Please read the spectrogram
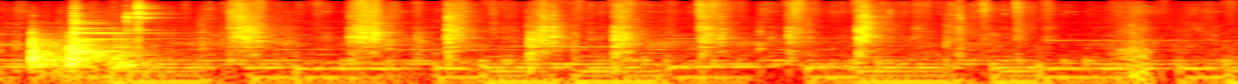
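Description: Background music with a steady beat, with a few light clinks of kitchenware as a baking tray is handled.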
